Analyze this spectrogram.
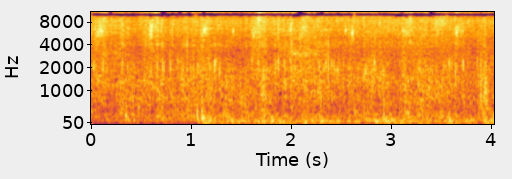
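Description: Suitcase wheels roll and crunch over snow.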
